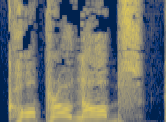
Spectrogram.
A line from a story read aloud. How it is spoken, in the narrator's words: Colon yelled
